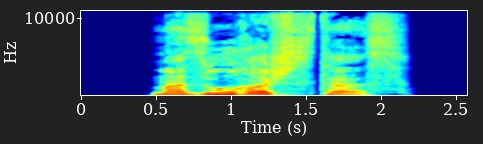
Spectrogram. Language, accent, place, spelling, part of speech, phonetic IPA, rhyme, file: German, Germany, Berlin, masurischstes, adjective, [maˈzuːʁɪʃstəs], -uːʁɪʃstəs, De-masurischstes.ogg
- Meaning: strong/mixed nominative/accusative neuter singular superlative degree of masurisch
